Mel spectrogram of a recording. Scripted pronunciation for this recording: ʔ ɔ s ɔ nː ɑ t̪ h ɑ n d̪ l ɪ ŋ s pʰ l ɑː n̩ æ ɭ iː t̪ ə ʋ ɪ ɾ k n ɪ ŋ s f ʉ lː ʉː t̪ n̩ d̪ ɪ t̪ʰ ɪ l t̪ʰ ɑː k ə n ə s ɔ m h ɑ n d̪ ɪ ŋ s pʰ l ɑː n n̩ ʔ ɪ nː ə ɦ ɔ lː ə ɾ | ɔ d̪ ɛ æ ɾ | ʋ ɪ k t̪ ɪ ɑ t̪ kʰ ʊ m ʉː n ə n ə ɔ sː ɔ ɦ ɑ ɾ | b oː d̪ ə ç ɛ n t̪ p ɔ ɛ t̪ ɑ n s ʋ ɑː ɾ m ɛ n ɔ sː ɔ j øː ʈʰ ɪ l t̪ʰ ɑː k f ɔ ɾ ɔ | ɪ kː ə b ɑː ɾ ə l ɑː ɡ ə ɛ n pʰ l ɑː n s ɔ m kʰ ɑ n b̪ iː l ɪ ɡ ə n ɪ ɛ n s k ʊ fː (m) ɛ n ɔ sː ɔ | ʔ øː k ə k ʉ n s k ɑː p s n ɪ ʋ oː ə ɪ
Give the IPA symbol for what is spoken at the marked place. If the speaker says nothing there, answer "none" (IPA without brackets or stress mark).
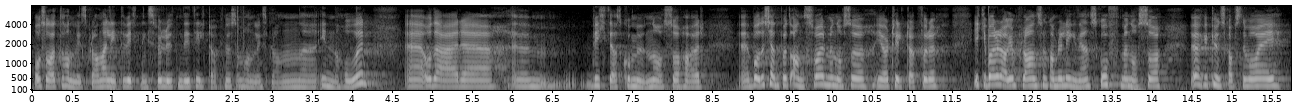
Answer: m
